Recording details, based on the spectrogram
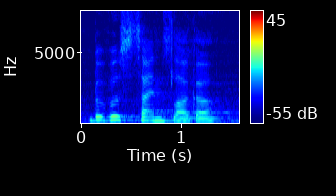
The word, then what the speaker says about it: Bewusstseinslage: Bewusstseinslage. B-E-W-U-S...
